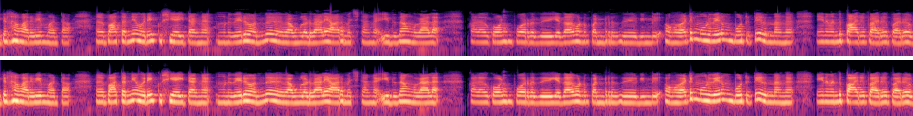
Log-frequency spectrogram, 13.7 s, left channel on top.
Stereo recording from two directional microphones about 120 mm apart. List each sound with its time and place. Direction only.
0.0 s a woman's voice: 20° right (ahead or behind)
